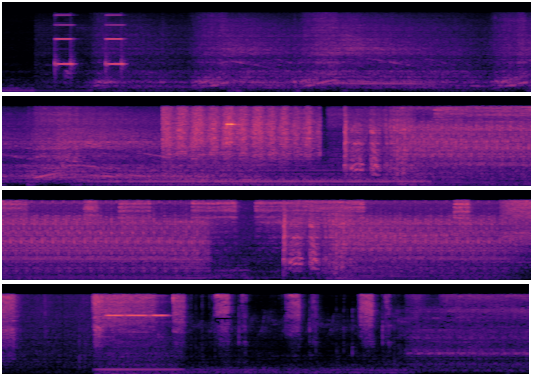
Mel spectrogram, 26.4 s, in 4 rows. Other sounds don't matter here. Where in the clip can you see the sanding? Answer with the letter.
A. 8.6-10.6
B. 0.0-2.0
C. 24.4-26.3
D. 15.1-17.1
A.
